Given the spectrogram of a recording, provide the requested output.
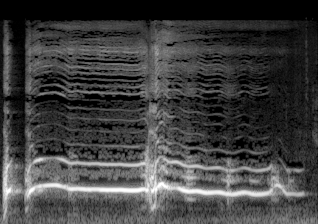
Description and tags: For "Young Frankenstein" I recorded three cast members howling. For play back, I'd vary speakers, delay, volume and echo effects to get a nice surround and spooky sound, that sounded a little different each time.
Spooky, Scary, Wolf, Howl, Halloween, Frankenstein, Dracula, Werewolf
